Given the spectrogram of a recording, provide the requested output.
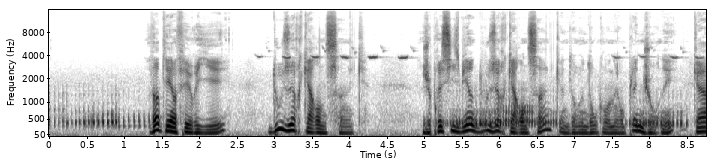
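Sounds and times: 
common frog purring rattle in a water-filled wash house in Drôme, France: 0:00.0 - 0:01.4, 0:05.2 - 0:08.7
speech: 0:01.4 - 0:04.2, 0:05.0 - 0:08.7.

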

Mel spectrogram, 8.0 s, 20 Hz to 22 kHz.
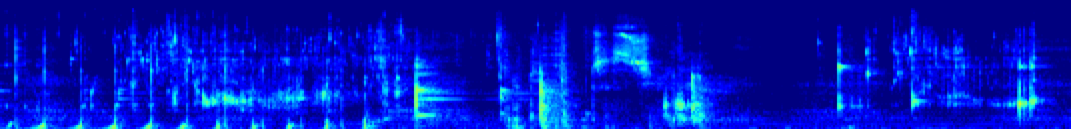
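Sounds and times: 
coffee mead poured into a cup: 0:00.1 - 0:03.8, 0:06.4 - 0:07.8.

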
